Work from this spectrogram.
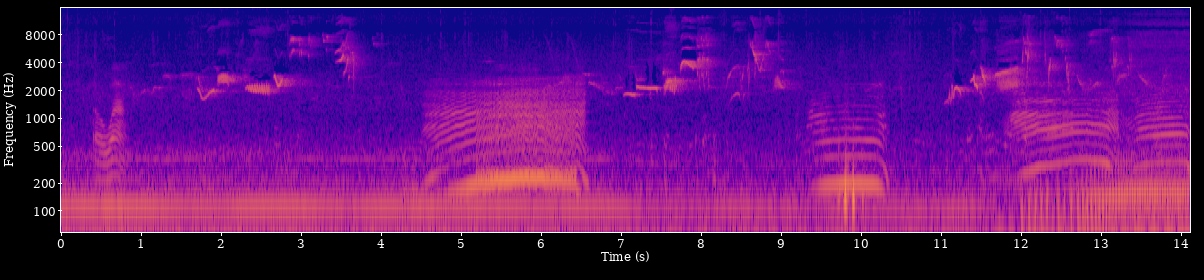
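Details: Dozens of tame cattle leaping down a mountain hillside slope as a herd, giving a long, drawn-out, rising-then-level moo, then a shorter low moo and a final overlapping pair of moos, with small birds chirping and a steady low hum behind.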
